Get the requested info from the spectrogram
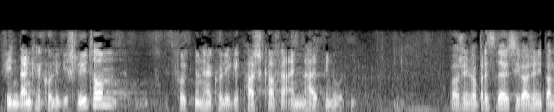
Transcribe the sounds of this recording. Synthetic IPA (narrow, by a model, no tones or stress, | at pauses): fiːləndaŋkhɛɐkʰoleːɡəʃlyːtʰɐ | ɛsfɔlk̚tnuːnhɛɐkʰoleːɡəpʰaʃkʰafyɐʔa̰ɪnanhalpminuːtn̩ | ʋaːʒɛnipaːnpɾɛt̪t͡sɛd̪ajuːt͡siʋaːʒɛniːpaːn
